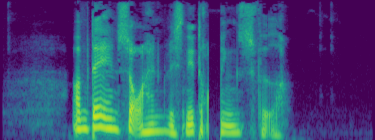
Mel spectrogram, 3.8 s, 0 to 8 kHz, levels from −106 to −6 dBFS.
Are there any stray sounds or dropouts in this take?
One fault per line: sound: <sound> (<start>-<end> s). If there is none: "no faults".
sound: dropout (2.1-2.2 s)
